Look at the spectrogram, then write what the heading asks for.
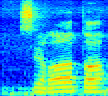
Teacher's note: Kemudian menipiskan huruf ra dan ta pada kata sirata.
